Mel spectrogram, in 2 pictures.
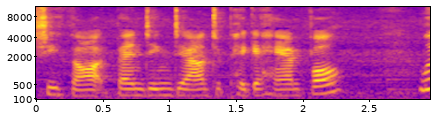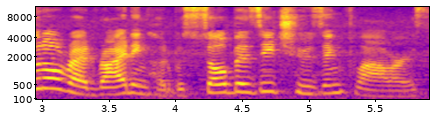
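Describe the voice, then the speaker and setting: A woman storyteller reading a children's tale in an expressive, dramatic, emphatic style. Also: mid-range voice, a little hiss or hum, low-quality recording.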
